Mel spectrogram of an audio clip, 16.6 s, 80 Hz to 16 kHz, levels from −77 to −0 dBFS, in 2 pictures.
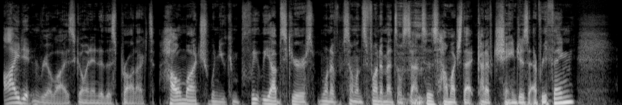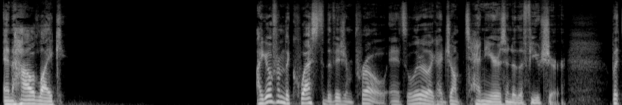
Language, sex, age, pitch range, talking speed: English, male, 20-39, 110-180 Hz, 175 wpm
